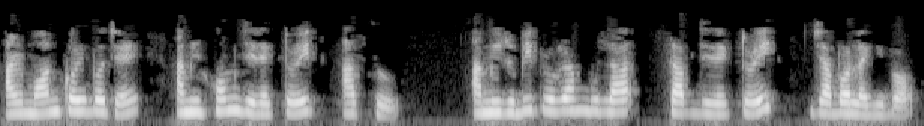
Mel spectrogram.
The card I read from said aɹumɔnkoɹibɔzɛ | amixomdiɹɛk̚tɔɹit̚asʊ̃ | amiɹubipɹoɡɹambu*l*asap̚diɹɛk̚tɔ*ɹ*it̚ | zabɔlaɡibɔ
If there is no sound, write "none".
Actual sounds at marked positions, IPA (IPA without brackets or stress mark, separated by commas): l, ɹ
